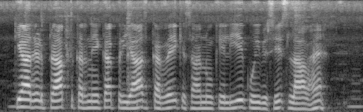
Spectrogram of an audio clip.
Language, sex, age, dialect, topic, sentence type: Hindi, male, 41-45, Awadhi Bundeli, agriculture, statement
